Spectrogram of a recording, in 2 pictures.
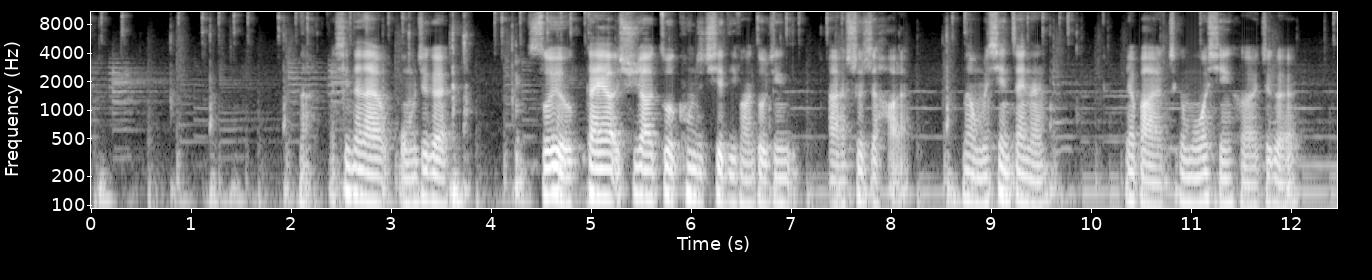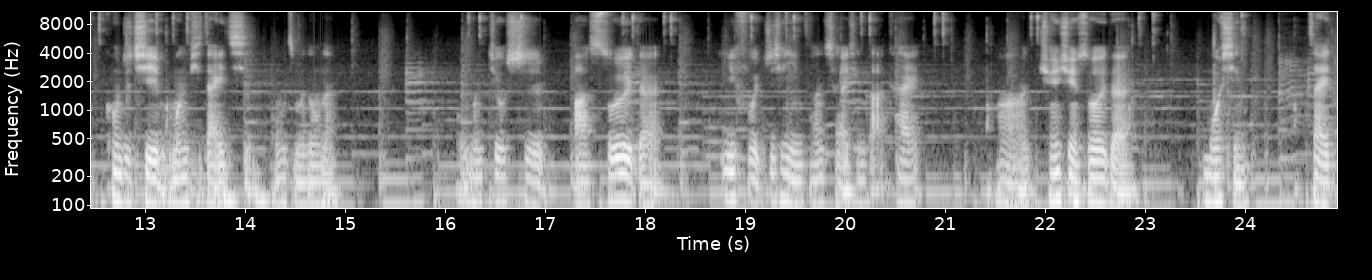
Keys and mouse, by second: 0.1 alt+click, 0.9 alt+click, 1.3 alt+shift+click, 1.5-1.9 alt+middle drag, 2.0 shift+middle click, 2.6 alt+middle click, 3.0 alt+shift+middle click, 3.6 ctrl+Tab, 4.3 alt+drag, 4.7 shift+click, 5.0-6.6 drag, 6.6 alt+middle click, 6.9 alt+shift+middle click, 7.1 alt+middle drag, 7.5 alt+shift+middle drag, 8.6 alt+shift+drag, 9.4 alt+middle click, 9.7 shift+middle click, 12.4 click, 12.9 alt+middle drag, 13.3 shift+middle click, 16.2 click, 16.7 click, 17.8 click, 18.2 click, 19.0 click, 19.4 click, 20.2 click, 20.9 click, 21.8 shift+click, 23.0 alt+shift+middle click, 23.8 alt+middle click.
